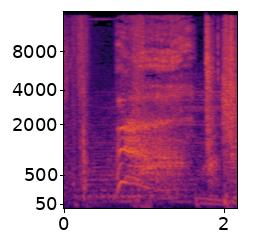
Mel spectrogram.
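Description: A voice groaning twice: a short sound just after the start, then a louder one held for about a second, rising and then falling in pitch, over background music.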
